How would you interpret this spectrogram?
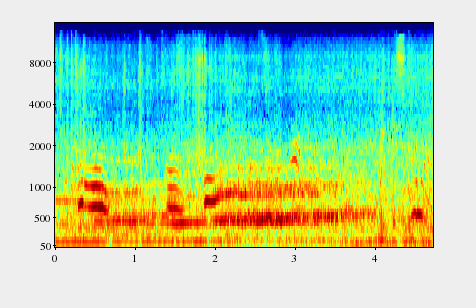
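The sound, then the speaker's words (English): A Humvee's engine drones loudly and steadily, with whining tones that rise and fall as it swings through a sharp turn at under 30 miles an hour, in a demo of how unstable the vehicle is when turning. “to suit up for a demo of how unstable these vehicles can be while making turns.”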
